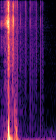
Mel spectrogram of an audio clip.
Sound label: fire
